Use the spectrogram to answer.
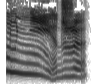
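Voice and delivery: high, drawn-out cry of despair; despairing exclamation. A narrator's reading. Patient rejecting the guess about the father, despairing. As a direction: wail the denial slowly. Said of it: "с отчаянием воскликнула бедняжка".

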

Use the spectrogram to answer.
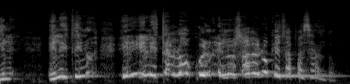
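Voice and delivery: very high, hurried squeaky protest; mock bewilderment. Visitor not knowing what is happening, comically bewildered. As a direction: stammer it high, as if baffled.

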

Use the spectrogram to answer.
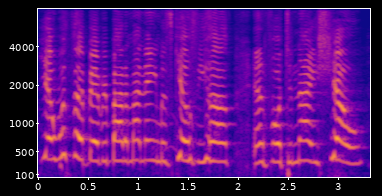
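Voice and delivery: high, loud stand-up host voice; Kelsey Huff impression. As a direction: perform like a stand-up comic. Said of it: "that was my Kelsey Huff".

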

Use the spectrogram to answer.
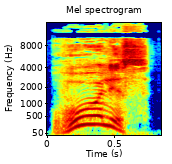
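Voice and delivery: high joyful call of a name; shouting. A narrator's reading. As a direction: call out to an old friend. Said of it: "закричала она". (радостный крик)

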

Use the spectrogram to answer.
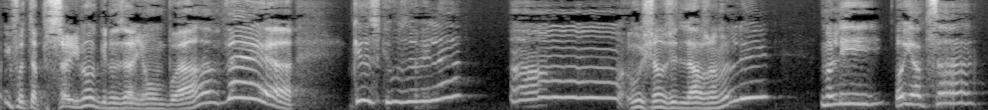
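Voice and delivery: high, enraptured character voice; delighted. Acted. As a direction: gush in wide-eyed wonder, rising very high. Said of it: "s'exclama Monsieur Weasley avec ravissement". (ravissement aigu et émerveillé)

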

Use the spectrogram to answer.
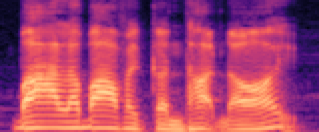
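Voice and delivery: put-on consoling old exorcist. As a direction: pat their shoulders and reassure them. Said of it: "Lão Tứ vỗ vai an ủi".

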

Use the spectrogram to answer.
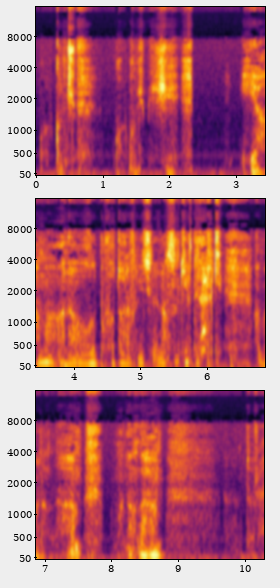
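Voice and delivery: hushed, fearful whisper; frightened whisper. Acted. Photographer alone with ghostly photo, fearful whisper. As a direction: breathe it out in dread.

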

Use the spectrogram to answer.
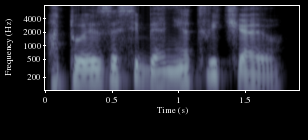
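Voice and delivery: usual speaking voice

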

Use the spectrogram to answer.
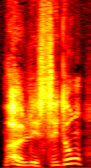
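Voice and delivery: loud dismissive cry; exclamation. A narrator's reading. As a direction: wave their fears away loudly. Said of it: "s'écria l'empereur". (exclamation forte et dédaigneuse)

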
